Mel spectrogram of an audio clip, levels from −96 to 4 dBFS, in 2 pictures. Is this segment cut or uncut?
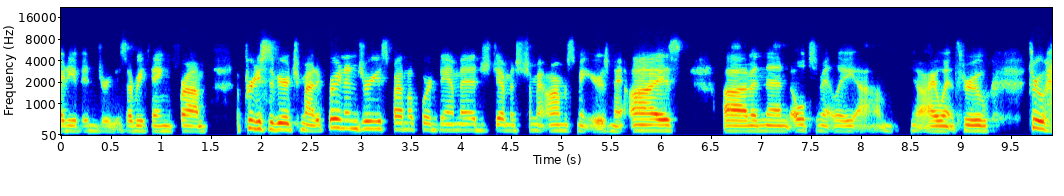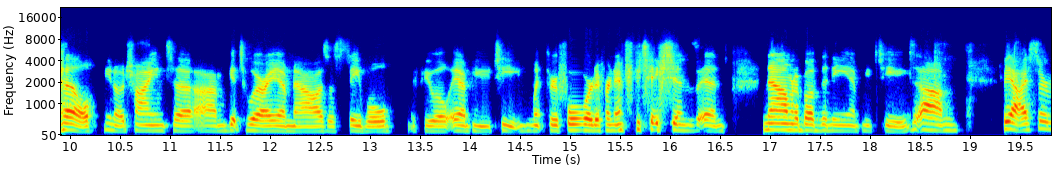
cut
